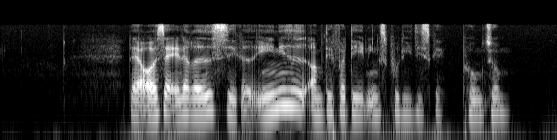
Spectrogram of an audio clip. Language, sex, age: Danish, female, 39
